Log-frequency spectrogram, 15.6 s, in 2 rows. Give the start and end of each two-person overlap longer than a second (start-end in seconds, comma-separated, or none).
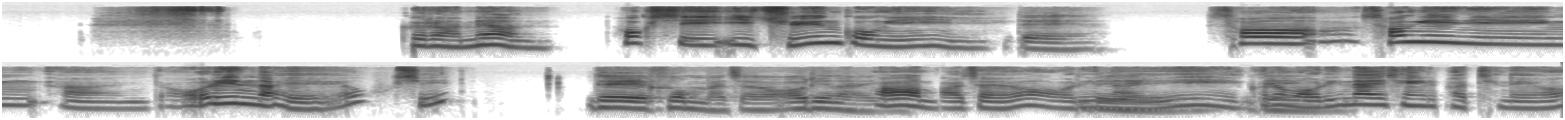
13.1-14.5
